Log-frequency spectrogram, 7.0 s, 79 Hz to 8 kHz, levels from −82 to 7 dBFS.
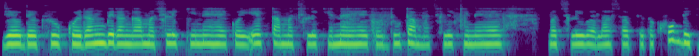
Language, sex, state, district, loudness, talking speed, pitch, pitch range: Maithili, female, Bihar, Darbhanga, -17 LUFS, 230 wpm, 215 Hz, 215-220 Hz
